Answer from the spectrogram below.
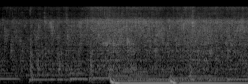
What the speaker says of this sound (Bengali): টমেটোটা দিয়েও একটু ভেজে নিচ্ছি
